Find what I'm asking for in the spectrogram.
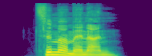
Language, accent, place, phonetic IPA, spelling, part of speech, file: German, Germany, Berlin, [ˈt͡sɪmɐˌmɛnɐn], Zimmermännern, noun, De-Zimmermännern.ogg
- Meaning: dative plural of Zimmermann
